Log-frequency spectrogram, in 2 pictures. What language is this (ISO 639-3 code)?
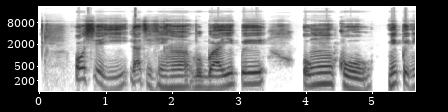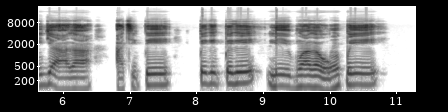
yor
